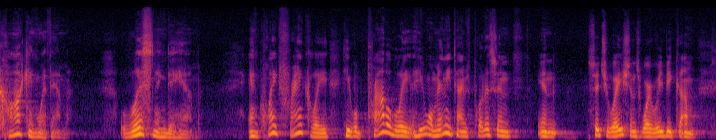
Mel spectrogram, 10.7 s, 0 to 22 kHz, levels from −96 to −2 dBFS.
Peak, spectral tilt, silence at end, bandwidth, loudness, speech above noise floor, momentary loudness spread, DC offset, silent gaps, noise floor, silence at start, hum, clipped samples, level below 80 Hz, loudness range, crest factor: -12 dBFS; -7 dB/octave; 0 s; 17.5 kHz; -31 LUFS; 33 dB; 12 LU; under 0.1%; none; -63 dBFS; 0 s; none; under 0.1%; -70 dBFS; 3 LU; 18 dB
